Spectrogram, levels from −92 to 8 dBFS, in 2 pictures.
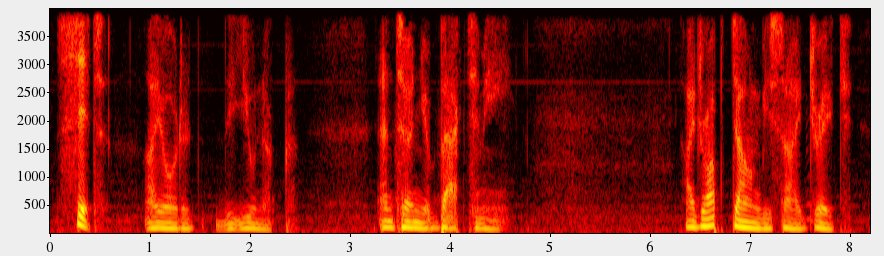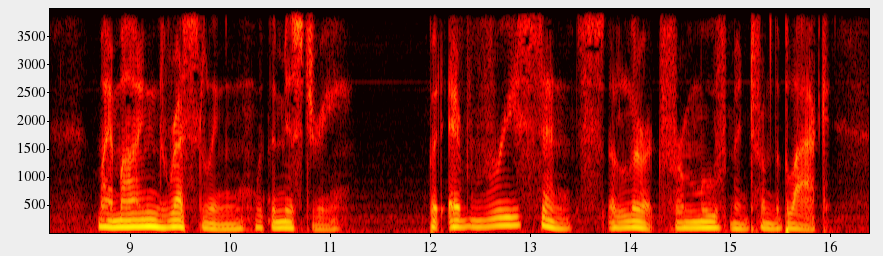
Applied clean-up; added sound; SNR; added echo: none; none; none; none.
